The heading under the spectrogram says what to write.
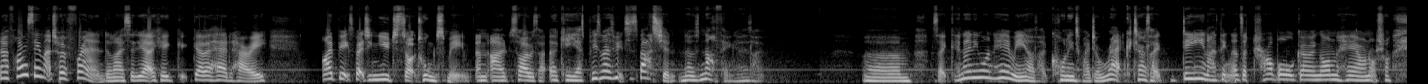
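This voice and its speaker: In a southern English accent, a woman talks at a very fast pace and a medium pitch, with very wide pitch swings. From England, Kent. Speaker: F1 broadcaster. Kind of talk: casual chat.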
